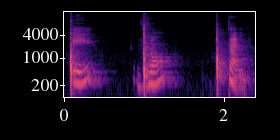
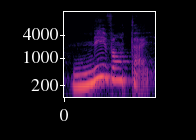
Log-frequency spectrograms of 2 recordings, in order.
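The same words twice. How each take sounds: First: "Éventail" very slowly as é... ven... tail; syllable by syllable. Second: Said in the usual way. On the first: Shown as a demonstration. Teacher clapping out syllables, "Éventail" chopped into é, ven, tail. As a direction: punch out "Éventail" in three separate beats. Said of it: "J'ai tapé combien de fois dans mes mains". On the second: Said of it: "J'ai tapé combien de fois".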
